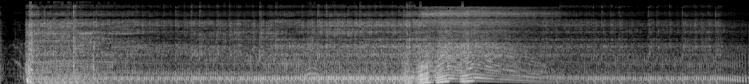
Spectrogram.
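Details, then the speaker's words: Stihl MS180C chainsaw with easy start, customer's no-start complaint: the small two-stroke buzzes crisp and even, revving up and settling back cleanly without stumbling or misfire; runs like new. "Another pull or two, she ran, and yeah, that's the way she goes."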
